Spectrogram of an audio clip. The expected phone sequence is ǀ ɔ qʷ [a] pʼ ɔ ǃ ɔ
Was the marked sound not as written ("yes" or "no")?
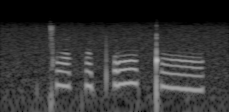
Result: yes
